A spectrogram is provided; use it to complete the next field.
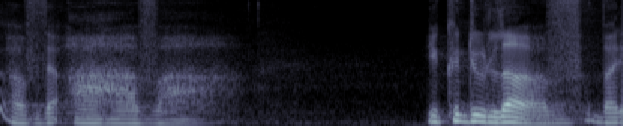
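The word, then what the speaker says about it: אהבה: your mind's eye in in english you would spell it a h a v a a ha va it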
